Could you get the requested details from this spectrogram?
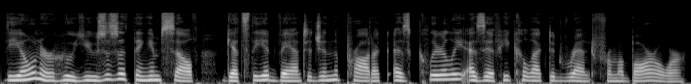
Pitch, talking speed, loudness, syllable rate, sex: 180 Hz, 200 wpm, -18 LUFS, 5.4 syllables/s, female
